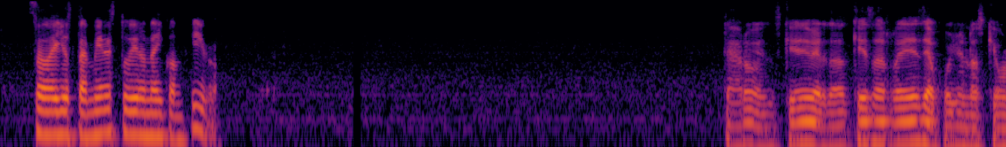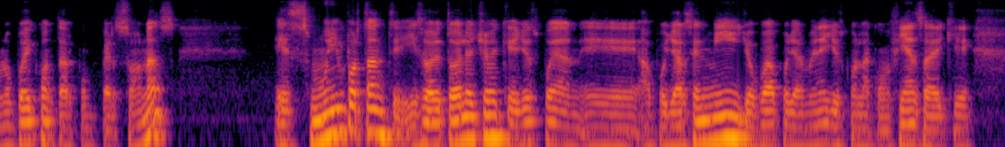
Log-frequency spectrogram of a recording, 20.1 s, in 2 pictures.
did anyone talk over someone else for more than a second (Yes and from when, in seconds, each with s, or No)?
No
